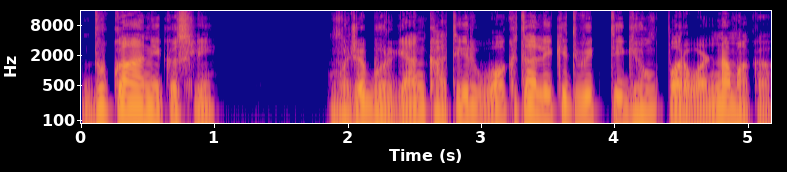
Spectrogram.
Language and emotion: Goan Konkani, sad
